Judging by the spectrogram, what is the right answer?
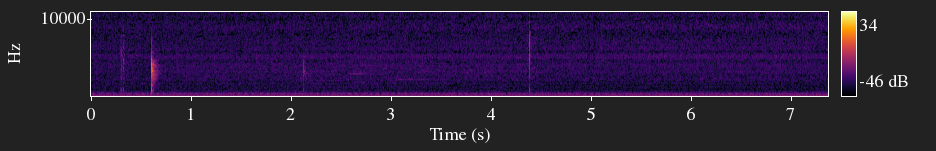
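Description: Steady low electrical hum, with a few faint clicks.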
